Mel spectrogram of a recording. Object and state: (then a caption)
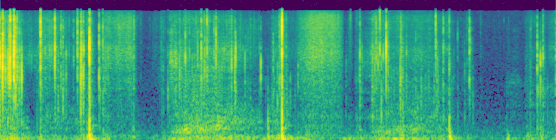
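Paper bag, crinkled. A flat brown kraft paper bag lying on a table is rubbed and folded with fingers and nails. The result is a dry, bright crinkling and scratching, broken by sharp crackles and short tearing-like rasps.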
